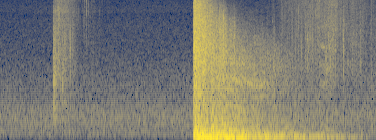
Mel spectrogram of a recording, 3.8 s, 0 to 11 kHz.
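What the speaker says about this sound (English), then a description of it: "Now the grenade on top of the Maxim." A grenade blasts a Maxim machine gun crew in Company of Heroes 2: a sudden loud, close boom after a faint earlier pop, its rumbling roar slowly trailing off over the next couple of seconds.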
